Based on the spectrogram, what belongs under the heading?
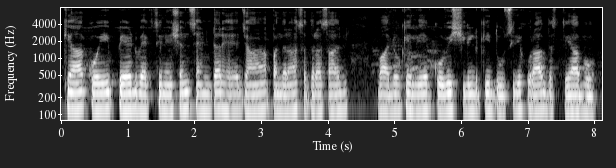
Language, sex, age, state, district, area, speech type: Urdu, male, 18-30, Delhi, East Delhi, urban, read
